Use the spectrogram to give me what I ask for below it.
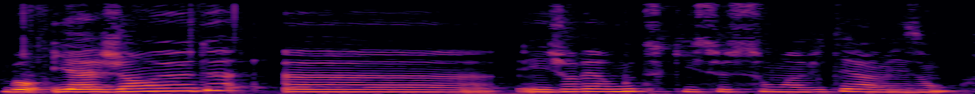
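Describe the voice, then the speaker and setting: A woman's voice: mid-range voice, steady tone, normal speed, mellow. A woman chatting casually in a vlog about her embroidery, rambling with many fillers and restarts and sometimes dropping to a whisper. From France. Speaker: cross-stitch vlogger.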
